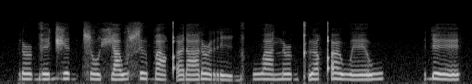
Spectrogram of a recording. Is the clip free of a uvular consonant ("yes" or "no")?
no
